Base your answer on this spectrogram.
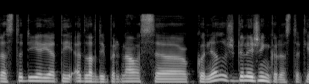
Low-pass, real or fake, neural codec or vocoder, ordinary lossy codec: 10.8 kHz; fake; codec, 24 kHz, 0.9 kbps, WavTokenizer, small release; MP3, 96 kbps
